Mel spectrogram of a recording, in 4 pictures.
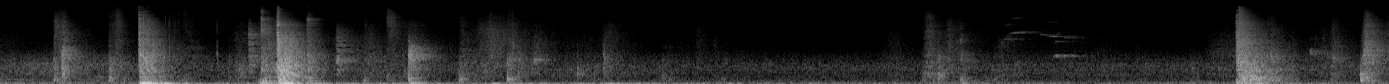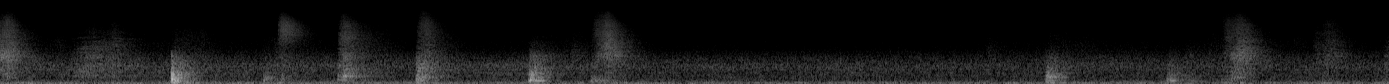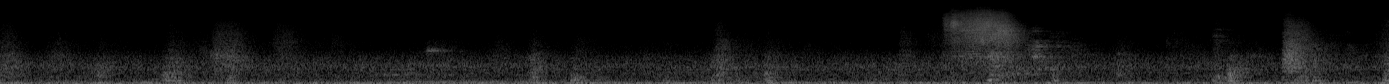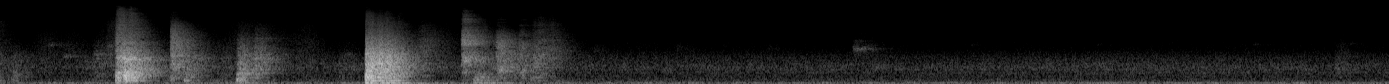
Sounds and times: heavy distant highway 0.0 - 9.6
wood stall doors open close 1.4 - 4.4

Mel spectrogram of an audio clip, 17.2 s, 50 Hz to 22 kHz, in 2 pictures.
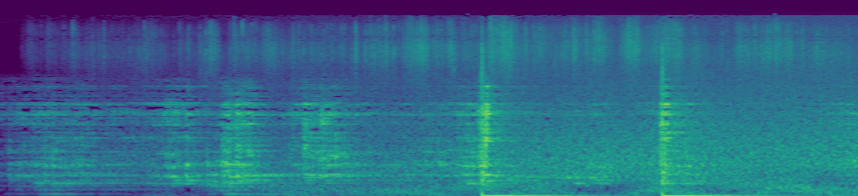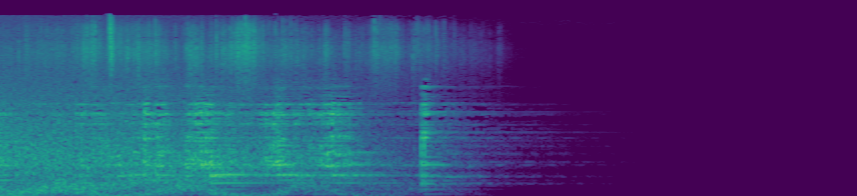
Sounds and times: drone 0.7 - 12.2
small-perussion sounds, pitched very low 0.8 - 12.3

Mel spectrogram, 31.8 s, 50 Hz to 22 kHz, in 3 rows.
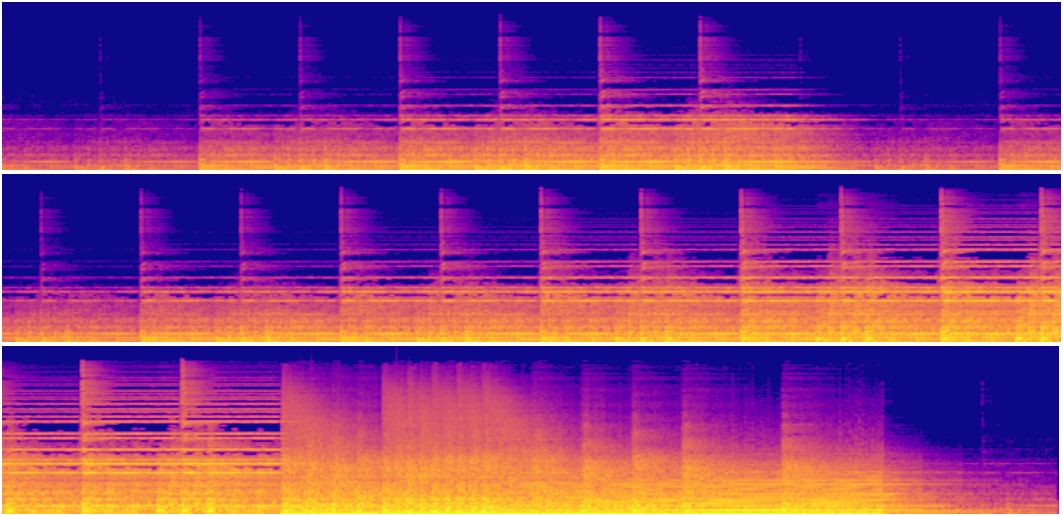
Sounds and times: Synth 14.6 - 30.9

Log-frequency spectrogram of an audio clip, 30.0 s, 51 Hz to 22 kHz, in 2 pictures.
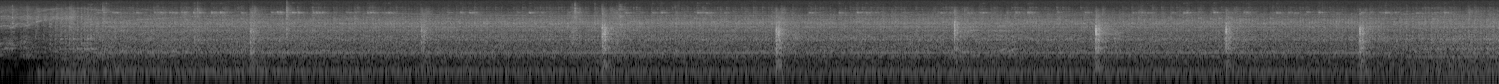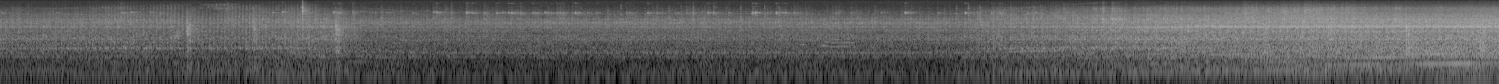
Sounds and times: Hand-fed wood chipper start-up 0.0 - 3.0
Hand-fed wood chipper start-up 13.6 - 20.0
Hand-fed wood chipper start-up 24.5 - 29.9

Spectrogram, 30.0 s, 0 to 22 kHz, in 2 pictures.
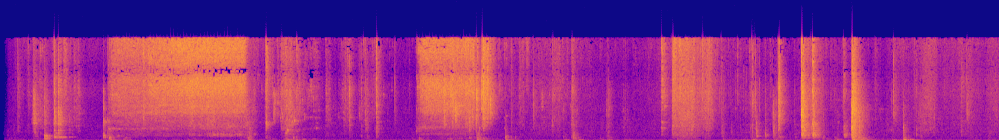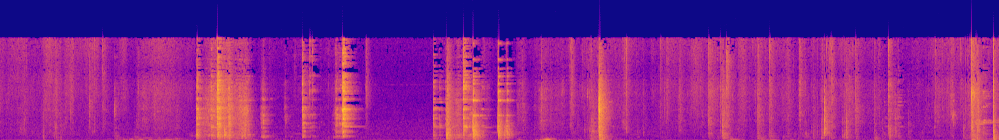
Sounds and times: washing dishes 0.5 - 8.8
plates 0.5 - 2.0
washing dishes 16.8 - 20.4
plates 17.9 - 20.5

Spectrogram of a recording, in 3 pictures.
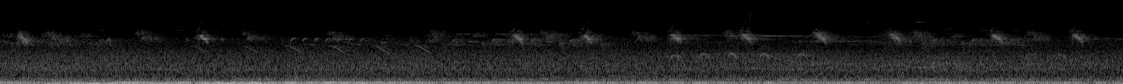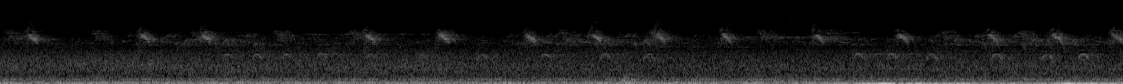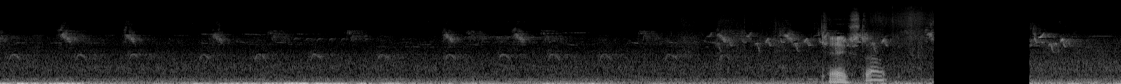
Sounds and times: occasional bird chirp 0.0 - 31.8
several wind ruffles 28.8 - 31.8

